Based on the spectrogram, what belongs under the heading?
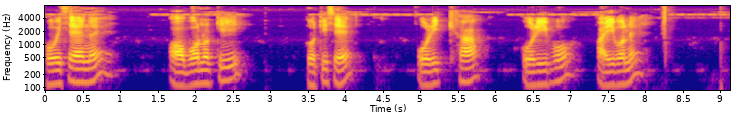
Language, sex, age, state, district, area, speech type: Assamese, male, 45-60, Assam, Majuli, rural, read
